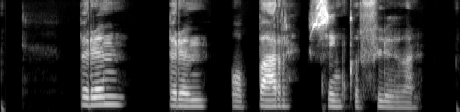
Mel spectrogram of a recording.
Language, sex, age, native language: Icelandic, female, 40-49, Icelandic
